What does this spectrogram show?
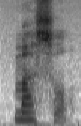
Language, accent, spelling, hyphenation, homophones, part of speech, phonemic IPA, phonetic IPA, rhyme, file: English, General American, muscle, mus‧cle, mussel, noun / verb, /ˈmʌs.əl/, [ˈmʌs.l̩], -ʌsəl, En-us-muscle.ogg
- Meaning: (noun) 1. A contractile form of tissue which animals use to effect movement 2. An organ composed of muscle tissue 3. A well-developed physique, in which the muscles are enlarged from exercise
